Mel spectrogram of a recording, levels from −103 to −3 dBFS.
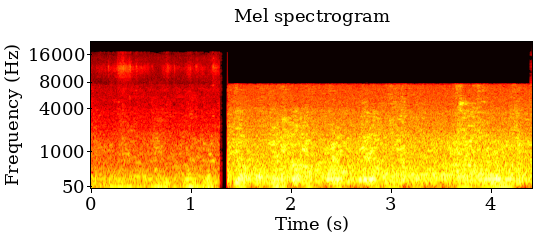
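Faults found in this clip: Input likely switched to a poorer device at 1.29 s, persisting to end. 80 ms silence at switch. Nothing above 7.6 kHz afterwards; tone turns duller, boxier. Level shifts a few dB; new noise floor appears, well under signal.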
